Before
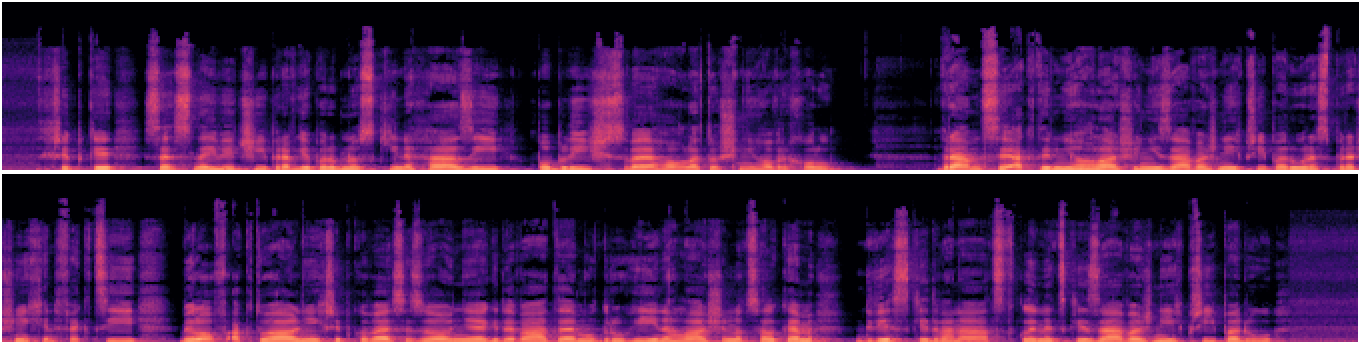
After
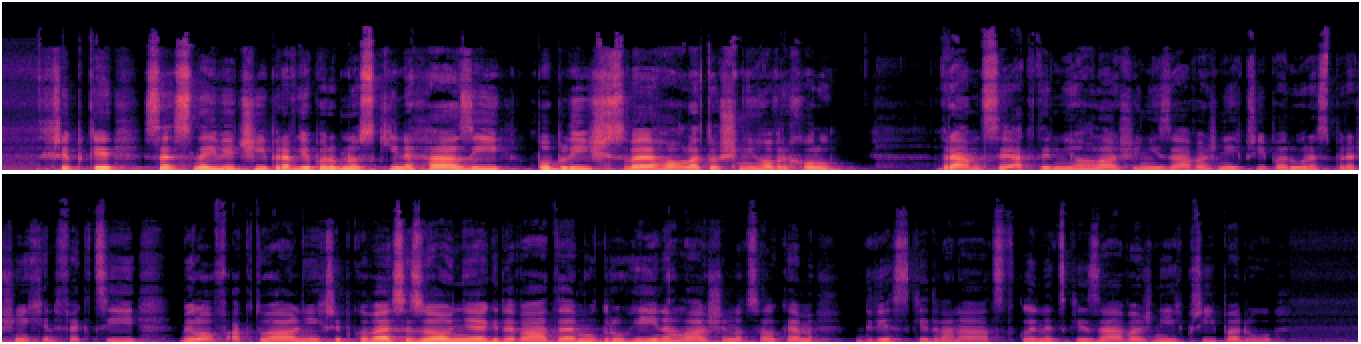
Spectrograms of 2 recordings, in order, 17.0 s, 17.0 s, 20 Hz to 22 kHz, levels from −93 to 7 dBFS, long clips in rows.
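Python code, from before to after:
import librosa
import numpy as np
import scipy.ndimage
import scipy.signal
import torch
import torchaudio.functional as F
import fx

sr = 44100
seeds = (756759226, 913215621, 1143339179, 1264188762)

y = fx.gain(x, sr, db=fx.line((5.18, 0.0), (6.57, -10.0), (10.44, -10.0), (11.08, 1.0), (11.68, -7.0), (12.54, -7.0), (13.3, -14.0)))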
